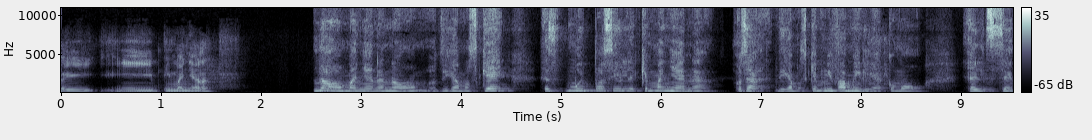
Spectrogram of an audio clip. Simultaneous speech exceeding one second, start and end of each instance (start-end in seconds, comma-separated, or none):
none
